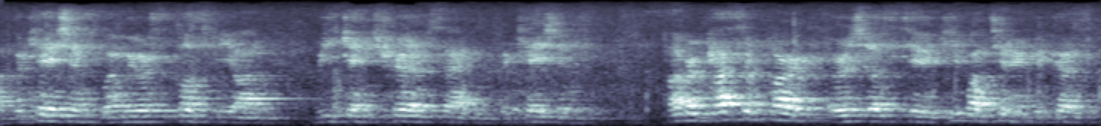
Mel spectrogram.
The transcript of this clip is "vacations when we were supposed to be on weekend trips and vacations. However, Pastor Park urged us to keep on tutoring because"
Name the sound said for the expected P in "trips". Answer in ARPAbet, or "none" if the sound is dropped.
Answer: none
